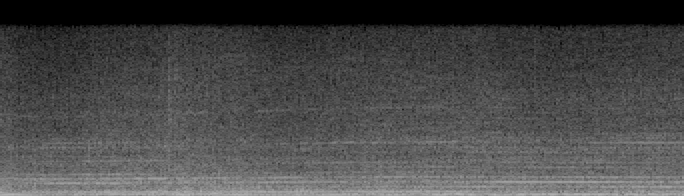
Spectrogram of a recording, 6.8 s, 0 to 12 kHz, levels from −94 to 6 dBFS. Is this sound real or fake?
real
